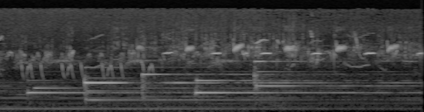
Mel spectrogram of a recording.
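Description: Many small birds chirp and twitter steadily in the background while soft, sustained chime-like tones ring out one after another beneath them. No one speaks.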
